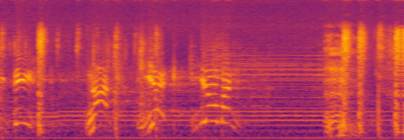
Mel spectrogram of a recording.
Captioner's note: turbines whirring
